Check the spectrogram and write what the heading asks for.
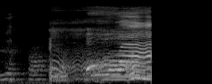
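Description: Young baby vocalizing loudly in a high, wavering voice for about a second. The sound cuts off abruptly at a second and a half.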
